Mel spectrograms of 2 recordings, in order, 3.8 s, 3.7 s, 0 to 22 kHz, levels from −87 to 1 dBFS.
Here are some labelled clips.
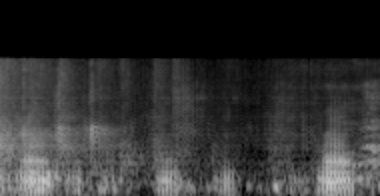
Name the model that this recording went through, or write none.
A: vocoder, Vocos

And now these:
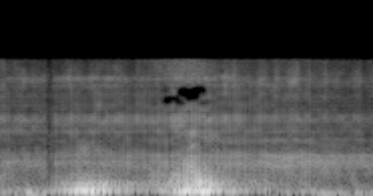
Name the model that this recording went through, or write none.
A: vocoder, Vocos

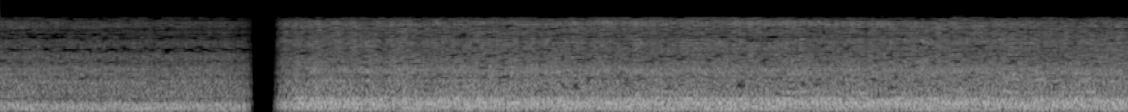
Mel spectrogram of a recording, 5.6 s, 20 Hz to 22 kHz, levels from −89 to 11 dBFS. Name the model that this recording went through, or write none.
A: vocoder, Vocos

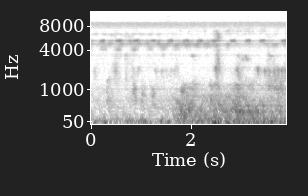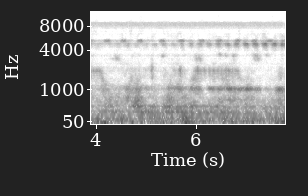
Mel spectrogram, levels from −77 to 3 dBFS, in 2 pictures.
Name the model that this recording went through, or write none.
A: vocoder, Vocos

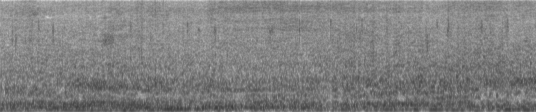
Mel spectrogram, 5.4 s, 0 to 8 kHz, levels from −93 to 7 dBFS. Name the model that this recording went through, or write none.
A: vocoder, Vocos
